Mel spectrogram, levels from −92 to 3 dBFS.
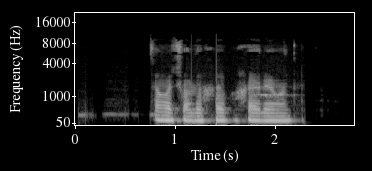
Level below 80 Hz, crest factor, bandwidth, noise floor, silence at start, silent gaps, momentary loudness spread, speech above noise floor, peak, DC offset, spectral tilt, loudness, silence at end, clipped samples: -60 dBFS; 16 dB; 9.4 kHz; -58 dBFS; 0.05 s; none; 7 LU; 30 dB; -14 dBFS; under 0.1%; -6 dB/octave; -30 LUFS; 0.5 s; under 0.1%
